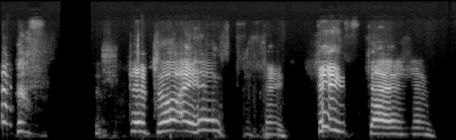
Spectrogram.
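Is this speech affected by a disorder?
Yes: cerebral palsy; speech difficulty.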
